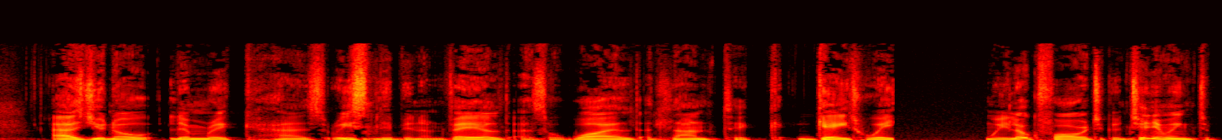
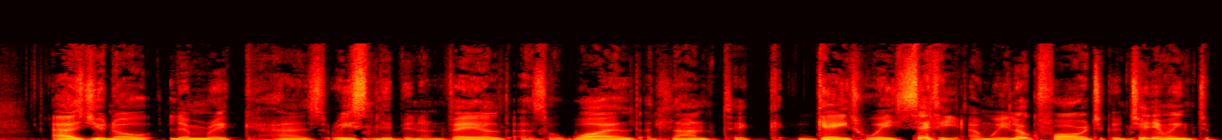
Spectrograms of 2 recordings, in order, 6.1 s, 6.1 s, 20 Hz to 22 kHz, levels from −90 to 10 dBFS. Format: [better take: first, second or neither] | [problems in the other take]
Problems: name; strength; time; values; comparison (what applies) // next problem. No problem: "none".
second | audio cutting out; at 4.5 s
